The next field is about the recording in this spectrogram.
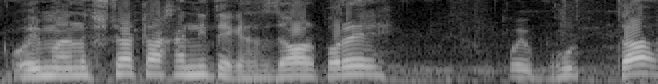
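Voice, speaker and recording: A man's voice: sits high, fairly quick, natural voice. A man with a northern Bangladeshi accent playing a teasing young riddler in an amateur cartoon, explaining things to his friend. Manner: teasing, explanatory, keeps checking the listener follows. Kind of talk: amateur cartoon dialogue, storytelling.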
